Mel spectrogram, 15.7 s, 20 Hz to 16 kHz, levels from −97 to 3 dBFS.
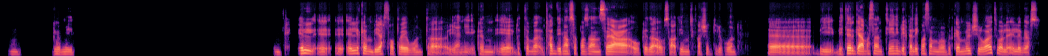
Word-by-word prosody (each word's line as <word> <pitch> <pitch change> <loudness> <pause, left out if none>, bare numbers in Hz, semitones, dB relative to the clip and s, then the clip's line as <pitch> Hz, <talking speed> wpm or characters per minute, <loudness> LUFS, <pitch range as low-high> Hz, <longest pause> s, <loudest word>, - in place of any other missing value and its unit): امم. 110 -1 -13 0.5
جميل. 110 -2 -6 3.0
امم، 110 -1 -13 0.3
إيه - - +8
ال 145 -4 +2
أ - - -3 0.2
إيه - - -6
اللي 145 +2 +3
كان 130 -5 0
بيحصَل 120 +2 +1
طيّب 110 -1 +1
وأنت 105 -1 -10 0.3
يعني - - -8
كان 110 -1 -7
إ 110 -1 -1
بت - - -10
بتحدّد 130 +1 -2
لنفْسك 125 -1 0
مثلًا 120 -2 -1
ساعة 110 -2 +8
أو - - -3
كده - - -1
أو - - -1
ساعتين 115 - 0
ما 110 - -8
تفتَحش 115 - -5
التليفون 110 -1 -9 0.5
آآ، - - 0
ب 110 -1 -7
بترجع 145 -4 +7
مثلًا 130 -1 -2
تاني، 135 0 -3
بيخلّيك 125 0 -2
مثلًا 135 -1 -3
ما 110 -1 -5
بتكمّلش 125 +6 -3
الوقت 145 +9 +3
والّا 110 - +1
إيه - - -1
اللي 115 - -1
بيحصل؟ 100 0 -2
120 Hz, 155 wpm, -22 LUFS, 110-135 Hz, 3.0 s, إيه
